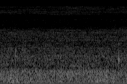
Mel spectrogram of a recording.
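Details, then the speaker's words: Restored Coleman PQ chandelier lantern with four burners, after clearing scuzz from a tip and still heating up: soft, steady roaring hiss with no sputter or pulsing; two burners now burning normally. "So we got 2 running there, which is great."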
